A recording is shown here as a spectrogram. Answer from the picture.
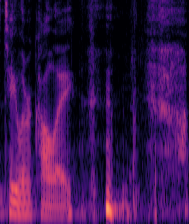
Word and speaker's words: Taylor Kay: thank you chairman Reed actually you correctly pronounced my name it is Taylor Kay um you know as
